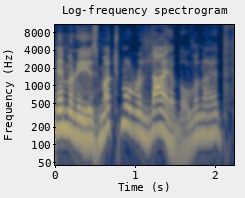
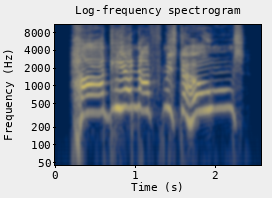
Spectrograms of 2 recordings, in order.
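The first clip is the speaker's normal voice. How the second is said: very high, louder, furious screaming shriek; 6 dB louder than usual. Reading a detective story aloud, the old man blocking the door: high, screaming voice. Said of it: "the old man cried in a high, screaming voice".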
